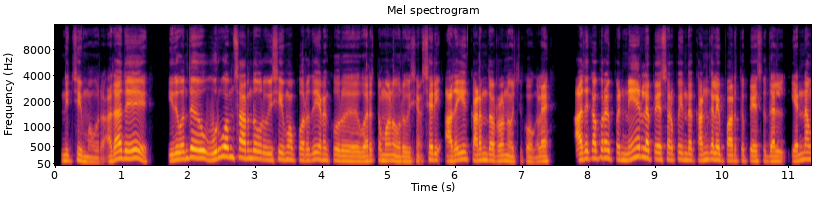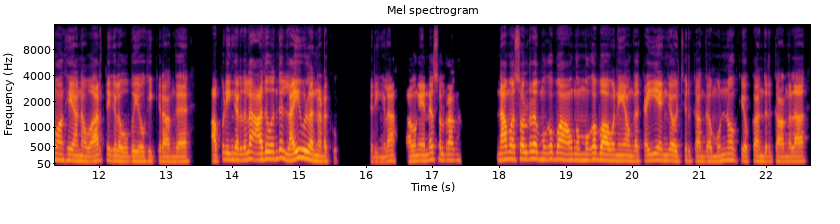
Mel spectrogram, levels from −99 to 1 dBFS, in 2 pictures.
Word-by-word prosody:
நிச்சயமா 130 -4 -3
வரும். 100 +2 -11
அதாவது, 190 +6 +4 0.6
இது 165 +3 +2
வந்து, 220 +4 +3 0.3
உருவம் 230 +4 +3
சார்ந்த 200 -2 +2
ஒரு 165 - -3
விஷயமா 165 +2 -2
போறது, 150 +1 -3
எனக்கு 155 -2 -5
ஒரு 130 -1 -1 0.3
வருத்தமான 140 +2 -1
ஒரு 120 - -3
விஷயம். 115 - -7
சரி. 165 -1 +2 0.2
அதையும் 170 +6 +2
கடந்துர்ரோம்ன்னு 140 -3 +1
வச்சிக்கோங்களேன். 120 +1 -4 0.4
அதுக்கப்புறம், 195 +3 +2
இப்ப 170 -1 -3
நேர்ல 225 +3 +5
பேசுறப்ப, 170 -1 -1
இந்த 155 -1 -1
கண்களை 165 +2 +2
பார்த்து 135 0 -1
பேசுதல், 130 -1 -1 0.3
என்ன 160 +5 -4
வகையான 140 -5 +1
வார்த்தைகளை 135 -1 +1
உபயோகிக்கிறாங்க, 120 -1 -3 0.6
அப்படிங்கறதுல, 165 +2 +1
அது 180 - +3
வந்து 200 +4 -1
லைவ்ல 190 0 +6
நடக்கும். 125 0 -5 0.5
சரிங்களா? 115 +3 -3 0.2
அவுங்க 135 +2 0
என்ன 160 - 0
சொல்றாங்க? 150 -1 -2 0.7
நாம 175 +2 +5
சொல்ற 180 +2 +2
முகபாவ 170 0 +1
அவுங்க 155 0 -2
முகபாவனை, 150 -3 +2
அவுங்க 130 -1 -2
கைய 150 +2 +3
எங்க 140 0 -3
வச்சிருக்காங்க, 125 -2 -6
முன்னோக்கி 145 +1 -4
உக்காந்து 125 0 -3
இருக்காங்களா? 120 0 -1
145 Hz, 140 wpm, -22 LUFS, 130-170 Hz, 0.7 s, லைவ்ல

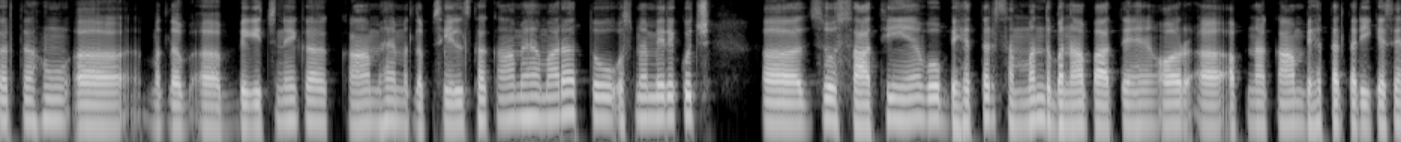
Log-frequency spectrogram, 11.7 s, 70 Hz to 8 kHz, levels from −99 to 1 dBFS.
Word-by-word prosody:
करता 145 0 -2
हूँ 150 -1 -2
अ, 125 0 +1
मतलब 120 -1 -2
अ, 120 -1 0 0.2
बेचने 130 +3 -1
का 140 -2 0
काम 130 -1 -3
है, 145 0 -1
मतलब 130 -2 -5
सेल्स 130 0 -2
का 150 - 0
काम 150 +2 -4
है 160 - +1
हमारा, 160 +3 +2
तो 160 -3 -1
उसमें 155 +2 -3
मेरे 160 +1 +2
कुछ 165 0 -2 0.4
अ, 135 - +2 0.5
जो 150 -1 +4
साथी 130 +4 +1
हैं 150 +1 0
वो 155 0 +3
बेहतर 135 +4 0
संबंध 145 +1 -1
बना 125 0 +4
पाते 125 +1 +2
हैं 130 +1 -2
और 130 0 +3
अ, 125 -1 +2
अपना 130 +2 -2
काम 130 +1 0
बेहतर 130 +1 0
तरीके 130 -1 +1
से 135 +2 -2
135 Hz, 185 wpm, -23 LUFS, 125-150 Hz, 0.5 s, जो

